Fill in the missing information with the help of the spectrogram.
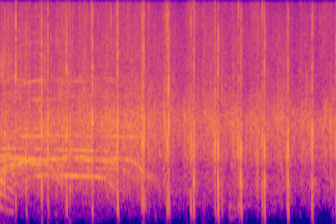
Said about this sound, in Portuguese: Uma salva de palmas para duas.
